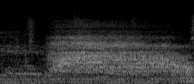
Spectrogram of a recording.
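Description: A deep, breathy inhalation during a yoga arm-hug stretch, a single long airy breath rising after a quiet start and holding for over a second, close and soft.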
